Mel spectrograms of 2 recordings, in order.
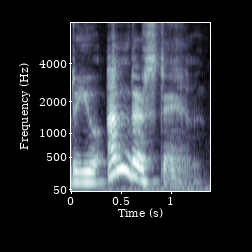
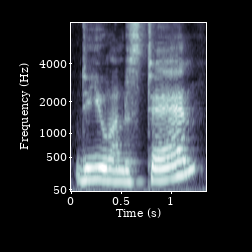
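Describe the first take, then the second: First: The stress falls on the first syllable 'un'. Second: The stress falls on the final syllable 'stand'. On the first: The speaker calls it wrong. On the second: The speaker calls it right. "compound verbs is the second syllable"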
